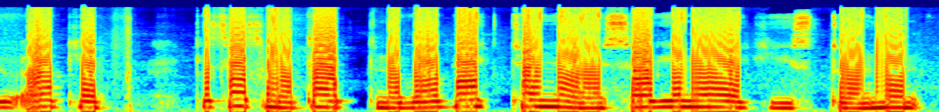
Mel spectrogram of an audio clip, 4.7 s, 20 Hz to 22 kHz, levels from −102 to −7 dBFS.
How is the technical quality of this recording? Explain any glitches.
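The recording is damaged by integer overflow throughout. Gain about 6 dB too high wraps a small share of loud peaks to the opposite sign, giving violent cracks far sharper than clipping's flattened buzz.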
